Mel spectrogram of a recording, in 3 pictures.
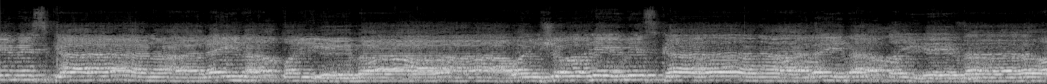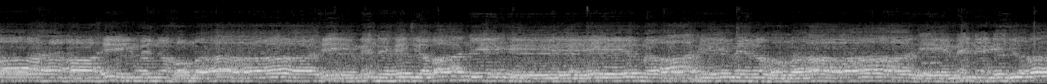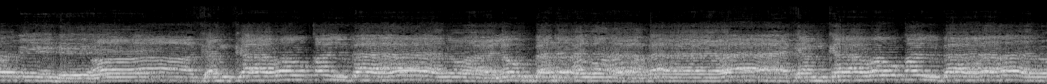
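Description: A group of voices singing a Sufi devotional poem (qasida) together, chant-like and unaccompanied, the melody rising and falling in long continuous lines.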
